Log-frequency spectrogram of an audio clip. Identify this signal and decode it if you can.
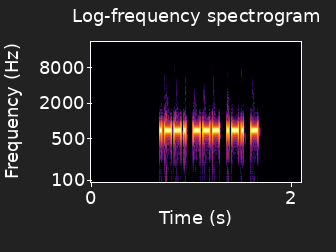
Morse code, heard as a keyed tone, about 66 wpm, spaced as for 58 wpm, 700 Hz. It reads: PORT
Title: Speed-Racing Top 200 Words 50wpm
